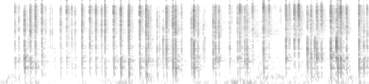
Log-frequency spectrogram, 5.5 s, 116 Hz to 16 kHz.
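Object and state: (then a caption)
Plastic purse. Fingertips tap quickly in bursts on a recently bought plastic purse with a small sticker on it. The taps are light, crisp and hollow-sounding, with a mid-pitched tone near 500 Hz, bright clicky edges and a very short ring. The result is a steady, rapid patter of soft plastic knocks with brief pauses between runs.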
